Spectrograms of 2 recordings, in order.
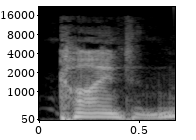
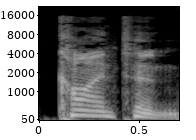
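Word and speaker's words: Kyneton: It's nothing like Kiton, but which is K Y N E T O N.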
